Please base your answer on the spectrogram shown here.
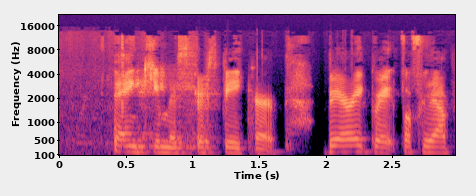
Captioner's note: speaking French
